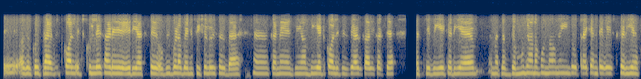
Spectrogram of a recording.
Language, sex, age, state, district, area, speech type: Dogri, female, 30-45, Jammu and Kashmir, Jammu, urban, conversation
